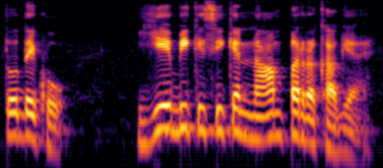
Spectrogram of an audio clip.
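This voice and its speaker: Casual male teacher with a mellow voice. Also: high voice, very animated, normal speed. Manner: casual and chatty, constantly checking in with students. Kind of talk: online class lecture.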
